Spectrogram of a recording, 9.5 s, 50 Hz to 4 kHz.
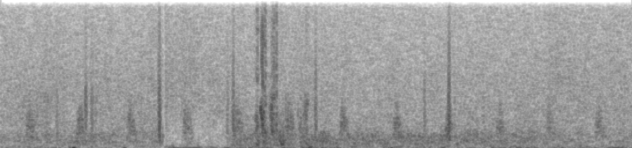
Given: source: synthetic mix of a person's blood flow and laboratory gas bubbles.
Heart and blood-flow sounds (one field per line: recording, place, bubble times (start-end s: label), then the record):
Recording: Doppler ultrasound of blood flow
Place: subclavian vein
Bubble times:
3.80-4.43 s: bubbles
4.46-4.64 s: bubbles
From the record:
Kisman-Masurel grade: 212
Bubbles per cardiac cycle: several, 3 to 8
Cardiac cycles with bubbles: 1 to 10%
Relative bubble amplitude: moderate (0.250 to 0.450)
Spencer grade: 1 (occasional bubble signal discernible with the cardiac motion signal, with majority of cardiac periods free of bubbles)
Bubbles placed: anywhere in the cardiac cycle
